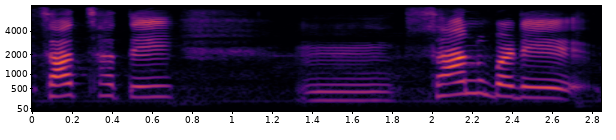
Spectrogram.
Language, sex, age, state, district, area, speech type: Nepali, female, 18-30, West Bengal, Kalimpong, rural, spontaneous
